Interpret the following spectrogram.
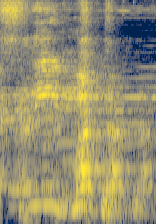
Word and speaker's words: श्रीमद्: इसी तरह से यहां दा साइलेंट है। यहां शुद्ध शब्द है श्रीमद।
